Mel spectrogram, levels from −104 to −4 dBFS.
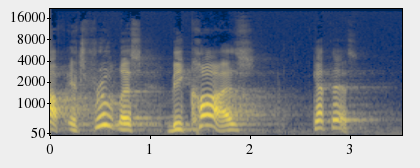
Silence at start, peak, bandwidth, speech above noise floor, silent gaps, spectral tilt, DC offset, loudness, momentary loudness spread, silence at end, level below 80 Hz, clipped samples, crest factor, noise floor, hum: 0 s; 0 dBFS; 12 kHz; 31 dB; none; -6.5 dB/octave; under 0.1%; -17 LUFS; 16 LU; 0.45 s; -58 dBFS; under 0.1%; 18 dB; -48 dBFS; none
